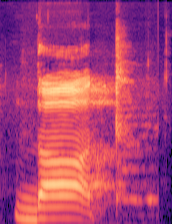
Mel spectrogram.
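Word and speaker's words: ضاد: এরপর হলো দত। জিহ্বার আগার কিনারা ওপরের মারের দাঁতের গোড়ার সঙ্গে লাগা উচ্চারণ হবে দত।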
